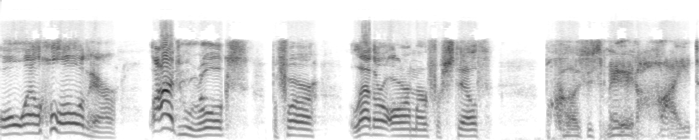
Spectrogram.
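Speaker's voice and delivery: loud, thick, put-on Canadian accent. Told during a game to say a joke in a Canadian accent, the player delivers it in thick Canadian accent. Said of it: "you are going to say this in a Canadian accent".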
